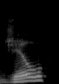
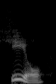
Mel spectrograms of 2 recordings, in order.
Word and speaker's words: Gil: was coming into this one or how to pronounce his name, it looks like Gil, it looks like Jill, but apparently it's Gil.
